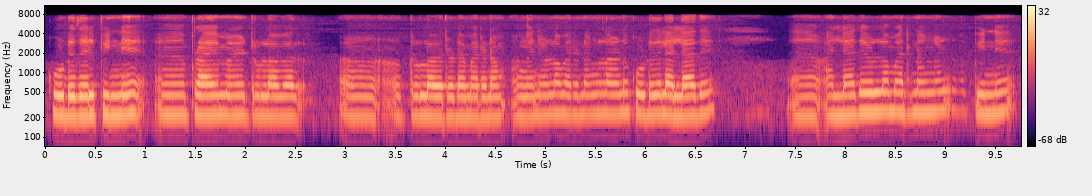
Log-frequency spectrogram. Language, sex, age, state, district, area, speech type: Malayalam, female, 30-45, Kerala, Kollam, rural, spontaneous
